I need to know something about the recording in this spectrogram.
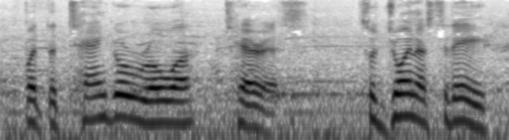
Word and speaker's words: Tangaroa: special place for breakfast and that is the tango roa terrace i finally said it right had had many outtakes to get that right but the tangaroa terrace so join us today as we have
